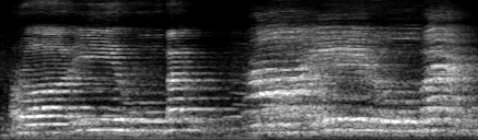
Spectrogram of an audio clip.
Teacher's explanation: Karena huruf ro ini ada sebutan dalam sifat hurufnya, yaitu takrir. Takrir itu bagian ujung lidah bergetar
